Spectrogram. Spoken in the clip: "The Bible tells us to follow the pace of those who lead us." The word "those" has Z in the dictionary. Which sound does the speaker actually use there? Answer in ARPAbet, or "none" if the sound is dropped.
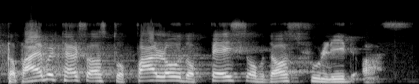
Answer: S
